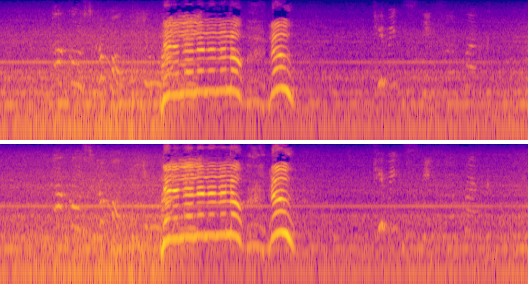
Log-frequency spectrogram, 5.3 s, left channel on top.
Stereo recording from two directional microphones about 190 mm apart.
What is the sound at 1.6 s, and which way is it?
Speech, 5° right (ahead or behind).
